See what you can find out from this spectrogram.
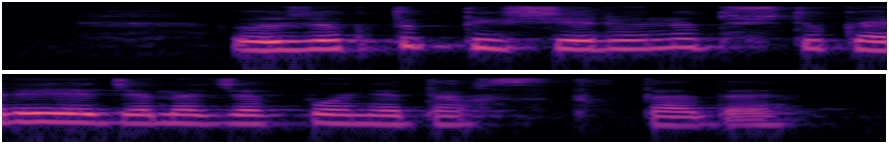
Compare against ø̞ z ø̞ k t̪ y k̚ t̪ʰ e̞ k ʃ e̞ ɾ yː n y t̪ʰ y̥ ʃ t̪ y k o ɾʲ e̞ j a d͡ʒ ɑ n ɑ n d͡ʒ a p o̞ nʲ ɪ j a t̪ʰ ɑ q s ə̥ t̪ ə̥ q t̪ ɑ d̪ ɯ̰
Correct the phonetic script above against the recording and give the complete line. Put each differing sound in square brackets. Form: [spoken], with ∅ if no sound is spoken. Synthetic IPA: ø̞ z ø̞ k t̪ y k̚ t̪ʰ e̞ k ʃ e̞ ɾ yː n y t̪ʰ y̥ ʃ t̪ y k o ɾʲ e̞ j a d͡ʒ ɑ n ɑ [∅] d͡ʒ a p o̞ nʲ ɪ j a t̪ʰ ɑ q s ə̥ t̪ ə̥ q t̪ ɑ d̪ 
